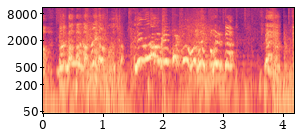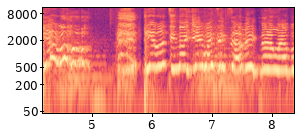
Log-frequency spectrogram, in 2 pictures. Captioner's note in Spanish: risas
